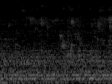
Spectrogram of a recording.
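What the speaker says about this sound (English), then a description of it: "So just adding a little bit water." Tap water runs steadily into a sink while a straight-razor kamisori shave is being prepared, a soft continuous wash of faint, even splashing with no talking.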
